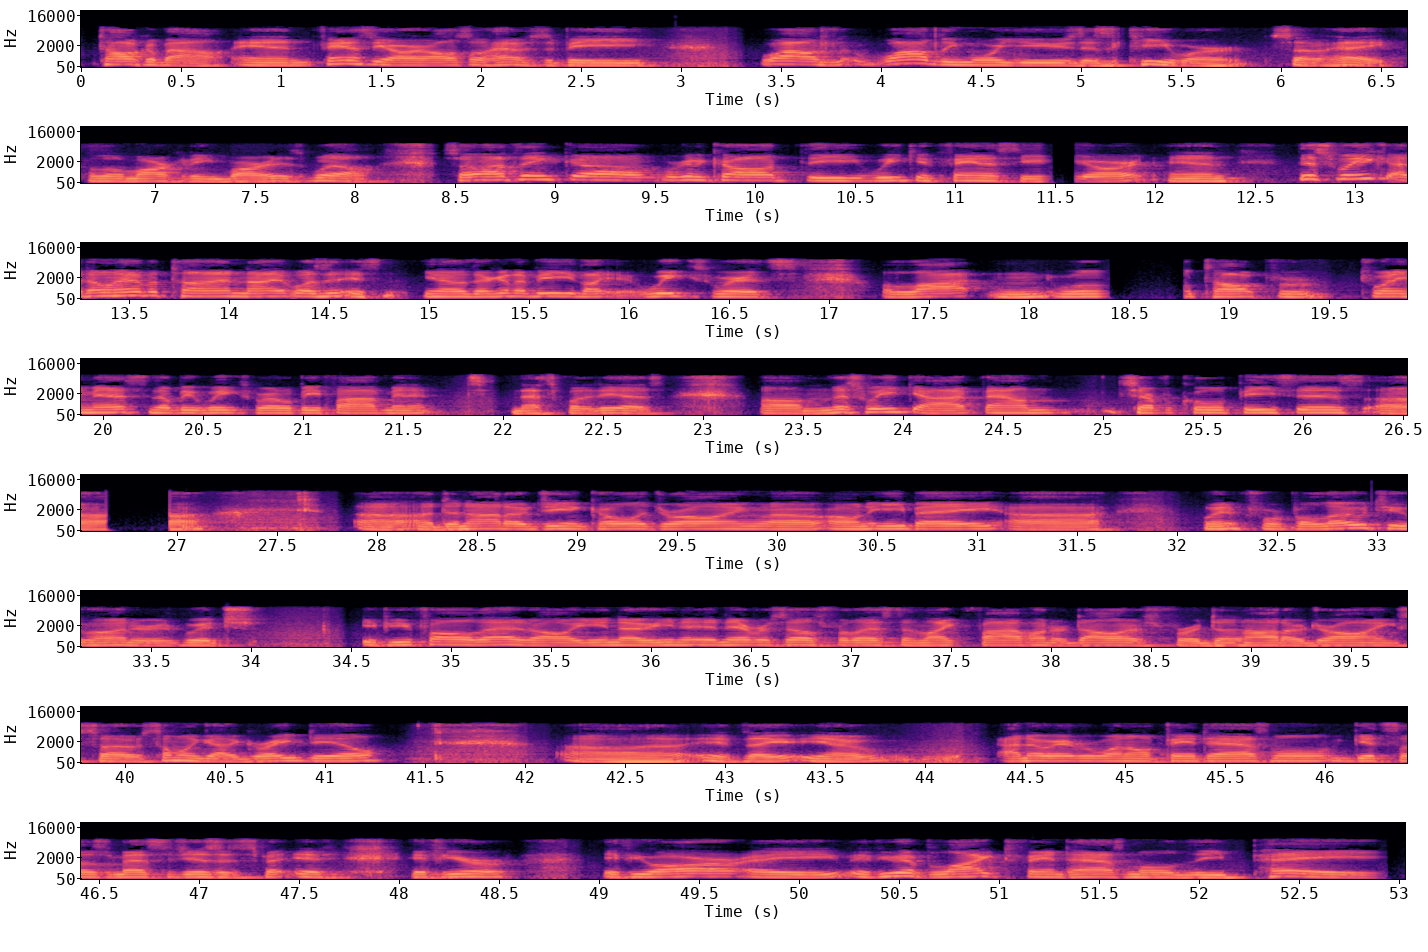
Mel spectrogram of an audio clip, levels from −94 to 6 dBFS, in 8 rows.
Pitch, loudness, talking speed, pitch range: 145 Hz, -21 LUFS, 180 wpm, 135-160 Hz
